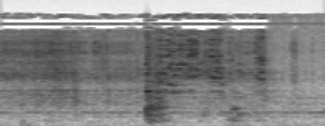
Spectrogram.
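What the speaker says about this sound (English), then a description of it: "can tell when it's done by the amount of sizzling that it gives off" Pancakes and eggs sizzle steadily in a hot pan, with a close scraping slide of a spatula and a soft clatter partway through, the frying hiss continuing underneath.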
